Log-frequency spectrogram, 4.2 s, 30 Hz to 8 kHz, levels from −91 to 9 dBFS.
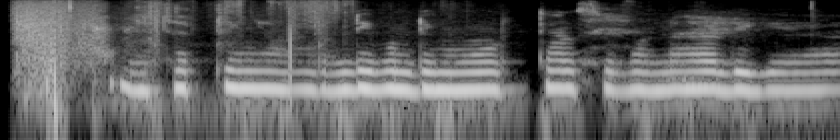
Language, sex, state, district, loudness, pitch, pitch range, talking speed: Rajasthani, female, Rajasthan, Nagaur, -17 LUFS, 225 Hz, 220-235 Hz, 85 wpm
